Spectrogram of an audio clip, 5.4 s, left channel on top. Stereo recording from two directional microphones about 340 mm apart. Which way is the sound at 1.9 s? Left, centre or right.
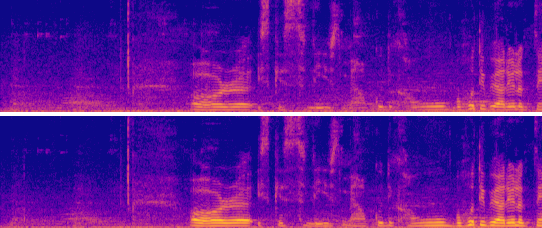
Centre.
